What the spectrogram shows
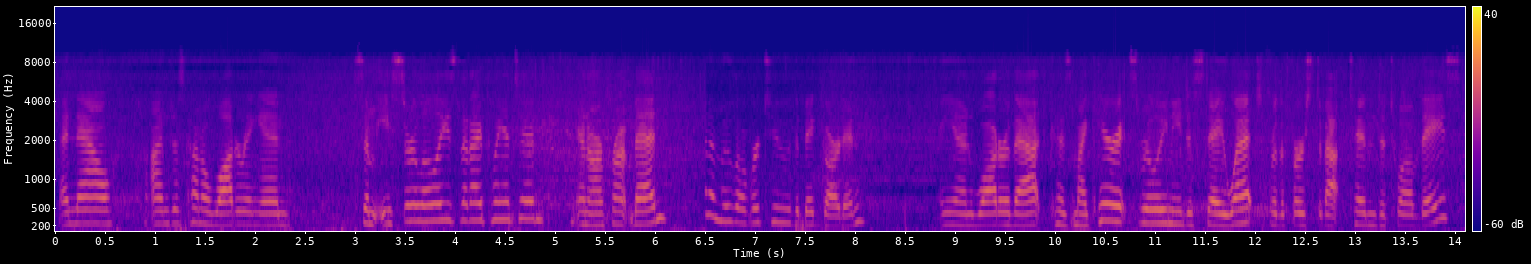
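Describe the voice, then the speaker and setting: A woman with a fairly high voice talks casually to camera in a farm vlog. She explains chores informally, step by step. The recording is made outdoors, with faint noise of a tractor rumbling behind her. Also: moderate pace, fairly bright tone, low-quality recording. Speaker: homesteading vlogger.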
